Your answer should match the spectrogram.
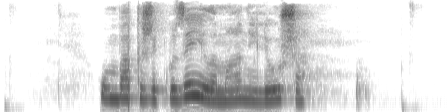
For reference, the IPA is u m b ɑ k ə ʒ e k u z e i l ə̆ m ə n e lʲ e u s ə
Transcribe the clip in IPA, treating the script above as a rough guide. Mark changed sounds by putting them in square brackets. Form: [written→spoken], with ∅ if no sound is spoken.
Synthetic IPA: u m b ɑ k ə ʒ e k u z e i l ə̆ m [ə→ɑ] n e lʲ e u [s→ʃ] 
